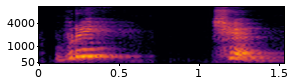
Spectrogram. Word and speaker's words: वृक्ष: अभी देखो वा में लगी है तो वृक्ष। वृक्ष। क्या पढ़ेंगे इसको? वृक्ष। क्या पढ़ेंगे? वृक्ष। बस आपको उच्चारण याद रखना है कि वा में लग गई तो वृक्ष।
